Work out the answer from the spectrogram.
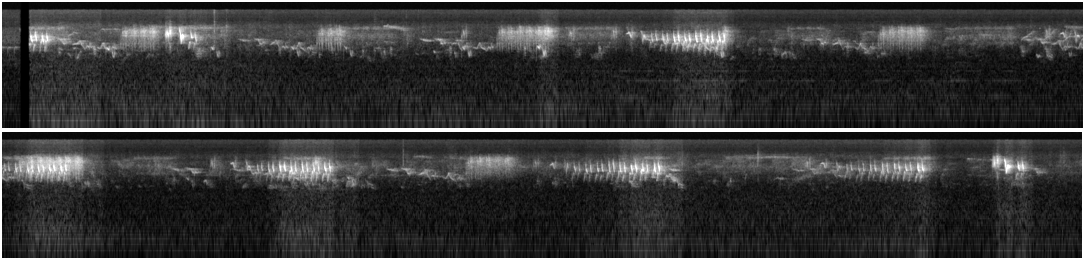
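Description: Birds chirping and calling, with a louder burst of calls every few seconds.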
